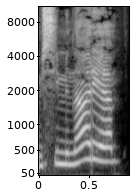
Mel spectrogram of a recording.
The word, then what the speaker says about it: семинария: На всякий случай вам вдруг сообщу, что в слове «семинария» ударение падает на букву «А».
